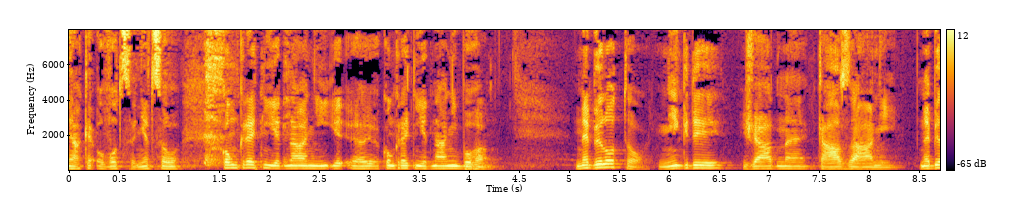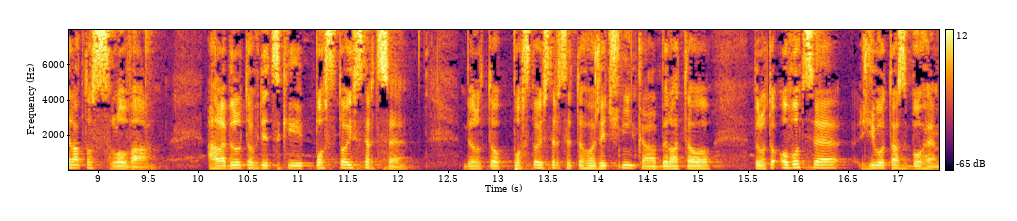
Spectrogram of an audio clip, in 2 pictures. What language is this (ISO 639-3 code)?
ces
